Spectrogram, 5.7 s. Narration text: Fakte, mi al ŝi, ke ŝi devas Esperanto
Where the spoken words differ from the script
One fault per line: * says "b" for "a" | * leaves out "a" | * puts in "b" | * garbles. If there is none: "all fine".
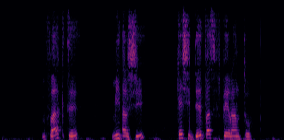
all fine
